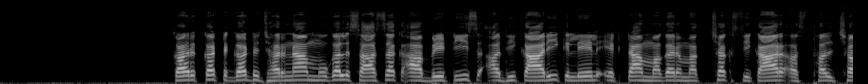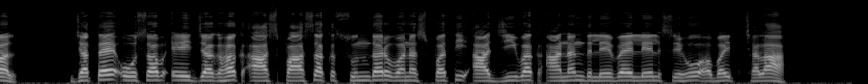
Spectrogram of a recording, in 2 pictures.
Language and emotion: Maithili, neutral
